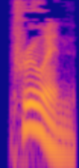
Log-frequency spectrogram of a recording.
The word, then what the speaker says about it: Preußen: Prussia, German, Pruen, pronounced PSN, listen, was a historically prominent German state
